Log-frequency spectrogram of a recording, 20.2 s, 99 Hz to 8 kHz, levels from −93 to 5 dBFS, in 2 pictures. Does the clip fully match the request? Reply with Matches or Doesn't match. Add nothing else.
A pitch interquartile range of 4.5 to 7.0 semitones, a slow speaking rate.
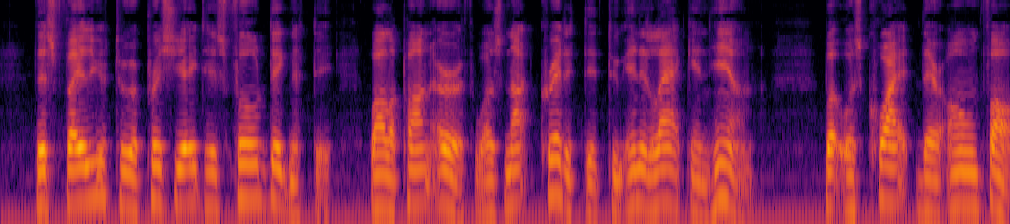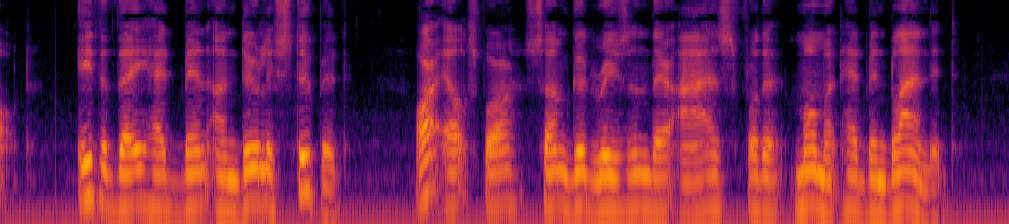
Doesn't match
